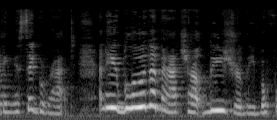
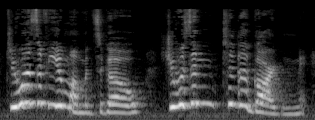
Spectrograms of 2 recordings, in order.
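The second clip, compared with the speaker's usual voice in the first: ordinary delivery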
